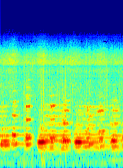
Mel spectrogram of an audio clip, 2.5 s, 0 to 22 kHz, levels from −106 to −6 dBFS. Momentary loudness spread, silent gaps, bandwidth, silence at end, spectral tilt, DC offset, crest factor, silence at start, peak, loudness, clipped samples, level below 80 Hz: 6 LU; none; 8.6 kHz; 0 s; -1.5 dB/octave; under 0.1%; 14 dB; 0 s; -6 dBFS; -20 LUFS; under 0.1%; -60 dBFS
